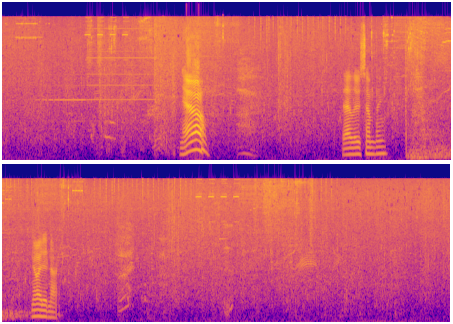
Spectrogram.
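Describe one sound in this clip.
Water splashes as a figure wades and swims.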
